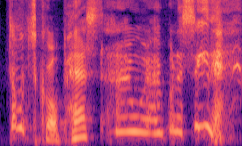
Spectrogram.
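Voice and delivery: rising high and eager; husband stopping wife's scrolling, eager; eager plea. Retold or imitated. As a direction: beg her not to scroll away. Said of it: "I'm like".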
